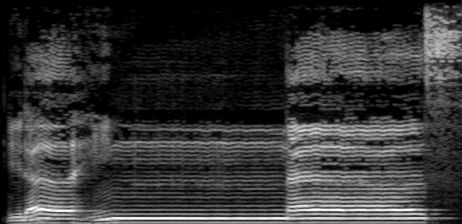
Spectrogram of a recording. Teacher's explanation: Ilada cho'zilish bor, mana bu joyda ko'ryapsizlar, bir alif kelyapti, buni biroz cho'zamiz.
